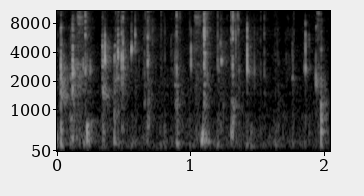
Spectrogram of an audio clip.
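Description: A plastic bottle of acrylic paint with mixing balls inside is shaken after its opening was covered with a napkin to free balls that had been stuck at the top. About fourteen quick, bright clicking rattles are heard as the balls knock around freely inside. The free rattle means the paint has loosened up and is no longer sticky.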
